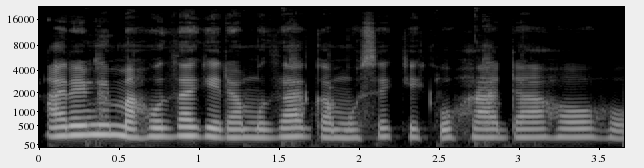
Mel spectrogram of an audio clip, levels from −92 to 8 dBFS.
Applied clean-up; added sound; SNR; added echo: neural mask model Resemble Enhance denoiser.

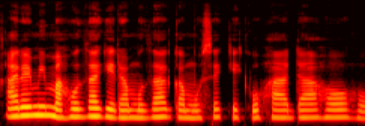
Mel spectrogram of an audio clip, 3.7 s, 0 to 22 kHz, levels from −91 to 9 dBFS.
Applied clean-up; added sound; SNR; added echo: none; none; none; none.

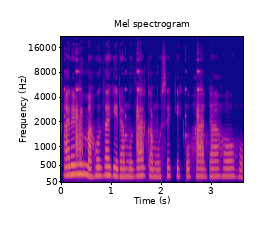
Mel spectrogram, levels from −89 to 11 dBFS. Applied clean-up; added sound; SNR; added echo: none; Glass; 8 dB; none.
